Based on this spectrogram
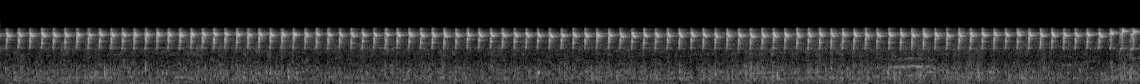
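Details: Unbroken ngekek of a lovebird during a 5 minute 25 second nonstop performance; a steady stream of sharp, high trilled notes repeated at a fast, regular pace throughout.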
